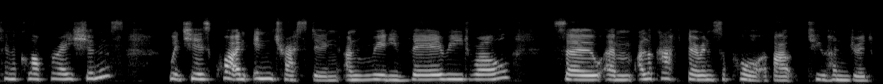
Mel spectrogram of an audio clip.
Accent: Barry, Wales, United Kingdom; also born or lived in Bristol; I come from Barry Island, which is the home of Gavin and Stacey.

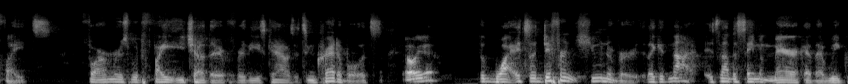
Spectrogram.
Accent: New York, United States; I'm from New York.

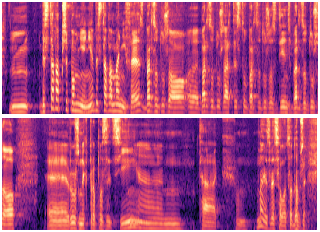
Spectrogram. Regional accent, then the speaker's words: Warsaw, Masovian Voivodeship, Poland; Ja jestem z Warszawy

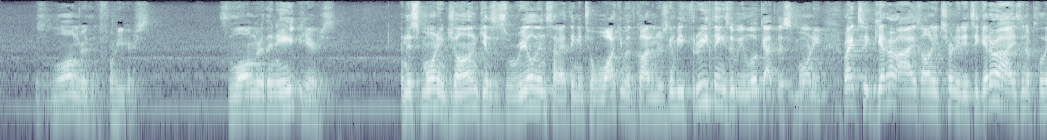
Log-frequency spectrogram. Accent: United States; we as American citizens

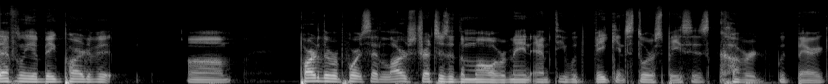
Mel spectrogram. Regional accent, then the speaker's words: New Jersey, United States; born or raised there

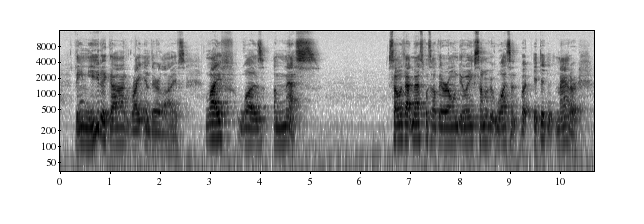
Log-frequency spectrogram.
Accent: Flint, Michigan, United States; moved away as an adult; now in Minneapolis, United States; in my hometown of Flint, Michigan

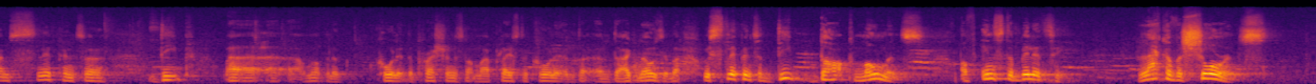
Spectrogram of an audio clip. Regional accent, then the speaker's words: Nigeria; I'm from Nigeria

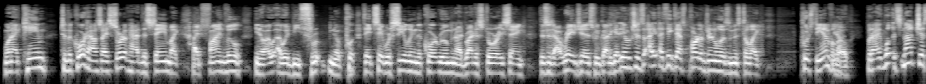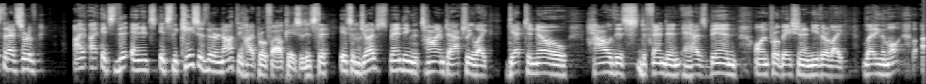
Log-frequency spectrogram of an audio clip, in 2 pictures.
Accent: New York City, New York, United States; I'm a Bronxite

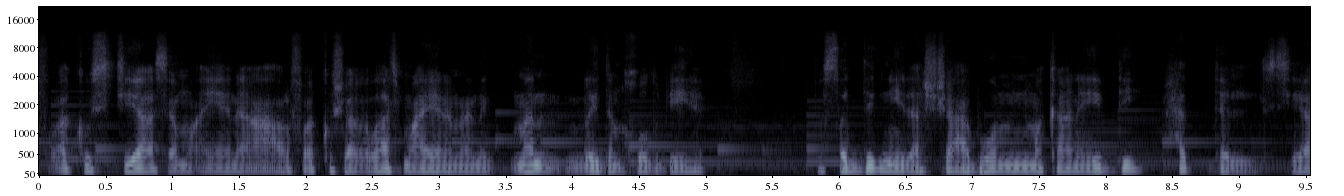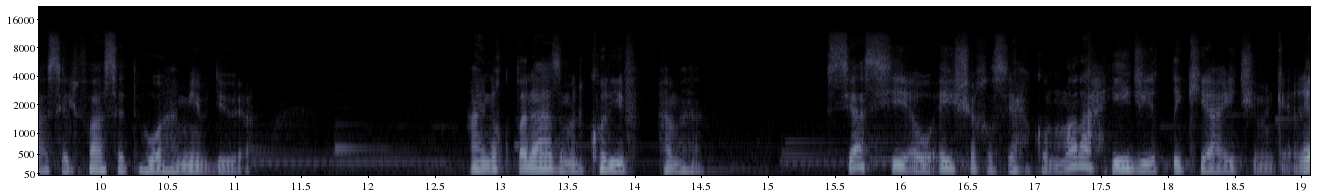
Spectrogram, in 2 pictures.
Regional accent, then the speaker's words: Iraq; احنا هذا الموضوع اصلا ما عندنا بالعراق يعني مع الاسف انه هذا الموضوع اصلا ما موجود عندنا بالعراق

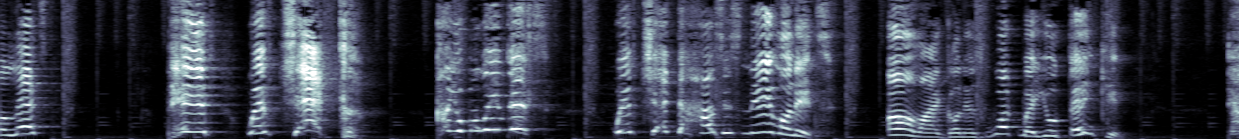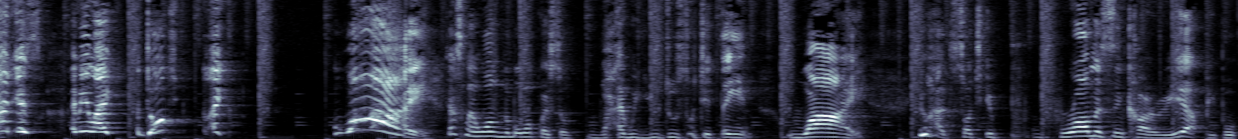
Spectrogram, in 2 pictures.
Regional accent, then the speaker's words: Nigeria; I grew up in Nigeria.

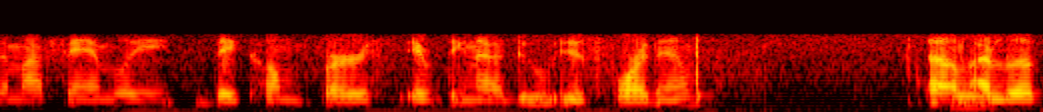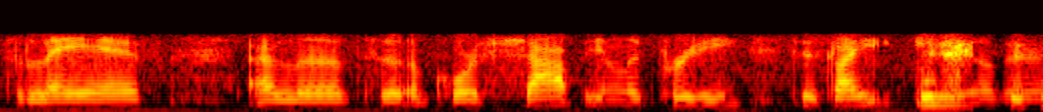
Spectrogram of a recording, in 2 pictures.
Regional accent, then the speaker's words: Louisiana, United States; moved away; I'm originally from Louisiana, born and raised there, very much of a country girl

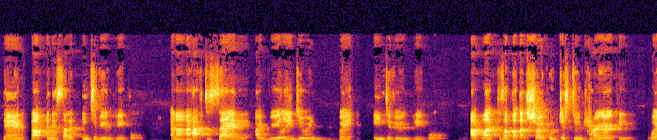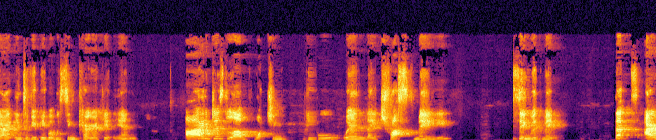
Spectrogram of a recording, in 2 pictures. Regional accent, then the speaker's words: Springvale, Victoria, Australia; growing up in Springvale

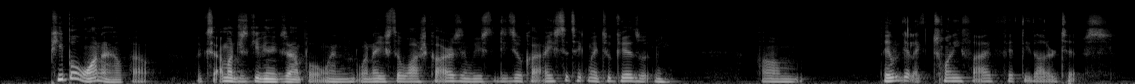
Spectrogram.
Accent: Los Angeles, California, United States; growing up in Los Angeles, it's easy for you to do drugs. It's everywhere, you know.

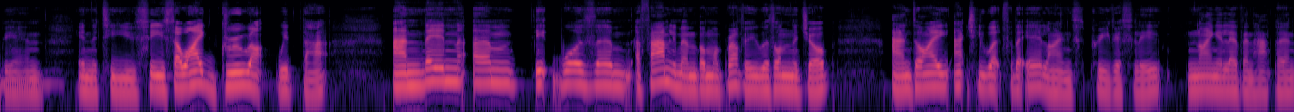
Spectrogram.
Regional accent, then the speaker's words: Croydon, London, United Kingdom; we're from South London, Croydon

